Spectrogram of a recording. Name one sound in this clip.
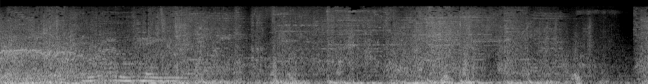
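Game spell effects crackle and boom in a fast-paced battle.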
